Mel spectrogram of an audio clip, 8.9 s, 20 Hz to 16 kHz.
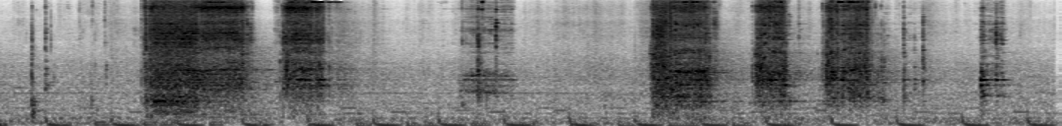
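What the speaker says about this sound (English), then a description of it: "using a 17 millimeter socket, we're gonna remove two bolts holding the tow hook." Ratchet with a 17 millimeter socket removing the tow hook bolts on a 2018 Toyota Highlander during a trailer hitch install, several loud bursts of rapid clicking separated by short pauses, close up with no talking.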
